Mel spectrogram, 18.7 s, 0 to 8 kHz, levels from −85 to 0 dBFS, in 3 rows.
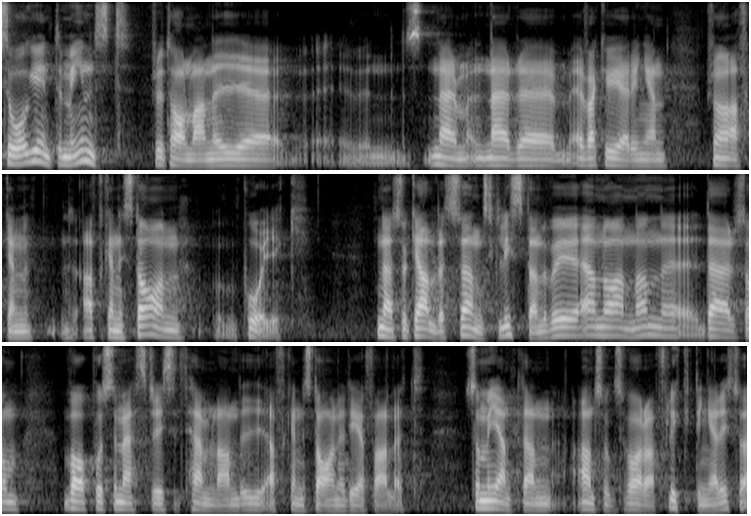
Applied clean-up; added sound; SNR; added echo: none; none; none; none.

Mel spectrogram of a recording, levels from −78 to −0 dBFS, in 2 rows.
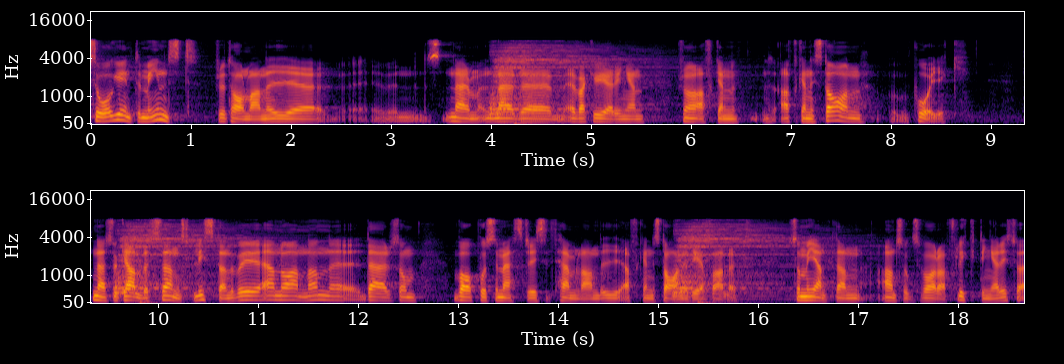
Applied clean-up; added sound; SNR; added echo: none; Crash cymbal; 13 dB; none.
